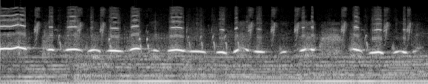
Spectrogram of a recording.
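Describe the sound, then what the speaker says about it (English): A person whistling a steady, bright melody in short repeated phrases, loud and close over a low constant hum from World of Goo. "Good enough whistle."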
